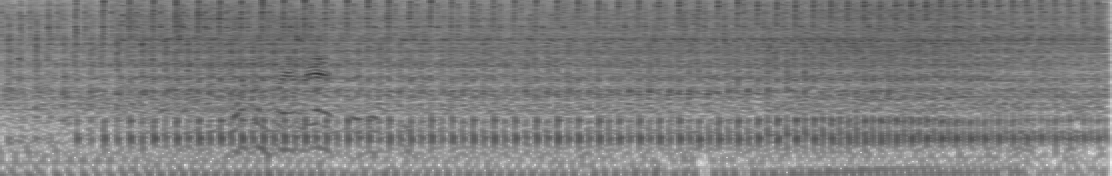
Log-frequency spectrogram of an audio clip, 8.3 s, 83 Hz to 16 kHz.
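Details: 1967 K-750 motorcycle boxer twin on 92 petrol, plugs fine, valve clearances earlier in tolerance, camshaft bushings worn: raising the revs brings an uneven dull knock of about three a second near the air filter, source not pinned down.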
